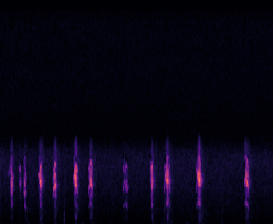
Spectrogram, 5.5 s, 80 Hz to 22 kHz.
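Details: Seven kestrels crowded in a nesting box on a hot June 2025 day, giving about a dozen short, harsh, high-pitched calls at uneven intervals over quiet background.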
